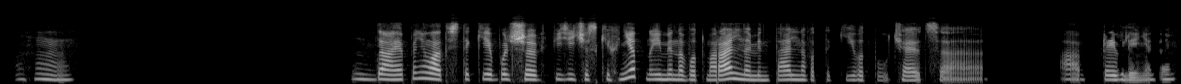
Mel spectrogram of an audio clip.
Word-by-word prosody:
Мгм. 225 -2 -10 2.8
М, 240 -2 -10
да, 235 -2 +3
я 225 - 0
поняла. 265 -1 +1
То - - -16
есть - - +4
такие 235 0 -3
больше 225 -1 +6
физических 230 -1 0
нет, 340 +9 +4
но 230 - -8
именно 230 -1 -1
вот 210 +1 -7
морально, 225 +3 +3
ментально 210 +1 -4
вот 200 - -14
такие 205 +1 -14
вот 200 -1 -9
получаются, 190 0 -7 0.7
а, 235 - -10
а, - - -11 0.2
проявления, 110 - -4
да? - - -10
225 Hz, 120 wpm, -24 LUFS, 210-235 Hz, 2.8 s, больше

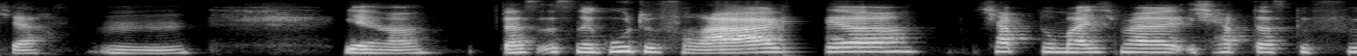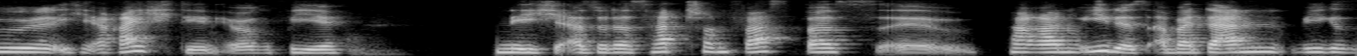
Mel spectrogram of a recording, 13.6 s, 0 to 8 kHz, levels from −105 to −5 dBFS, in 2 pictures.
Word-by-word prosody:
Ja, 165 -1 -6 0.3
mhm. 165 +1 -12 0.8
Ja, 175 -1 -2 0.4
das 190 +1 +1
ist 220 +1 -1
'ne 215 -1 +2
gute 240 -1 -1
Frage. 220 +7 +5 0.3
Ich - - -10
hab 235 0 -1
nur 220 - -4
manchmal 210 -1 +3
ich 185 +3 -7
hab 215 0 -6
das 210 -1 -3
Gefühl, 220 +1 -2
ich 195 -1 -5
erreich 210 +8 0
den 165 -1 -6
irgendwie 175 +1 -5 0.7
nicht. 190 -3 -2
Also 190 +1 -4
das 195 0 -3
hat 225 0 -1
schon 225 -2 -6
fast 235 +3 -1
was, 215 0 0
äh, 95 0 -7 0.3
Paranoides, 210 0 +1
aber 190 +1 -1
dann, 210 +3 +2
wie 210 +1 -6
gesa 205 -2 -8
210 Hz, 145 wpm, -23 LUFS, 185-220 Hz, 0.8 s, Frage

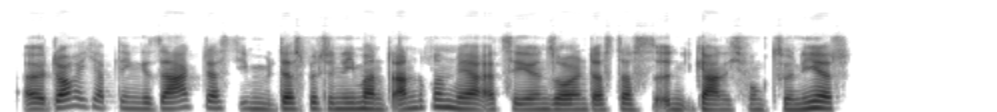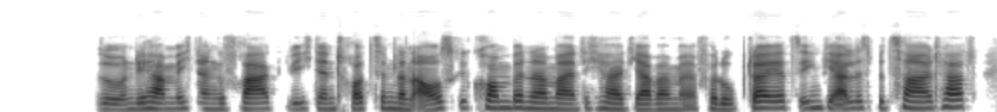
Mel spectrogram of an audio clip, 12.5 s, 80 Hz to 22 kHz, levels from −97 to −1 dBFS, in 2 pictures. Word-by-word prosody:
Äh, 170 0 +1
doch, 215 +4 +4
ich 235 -3 -12
habe 195 0 -7
denen 185 -3 -12
gesagt, 180 +6 +2
dass 195 0 -3
die 175 - -19
m 170 -3 -12
das 175 0 +2
bitte 180 -1 -6
niemand 175 -1 0
anderem 215 +4 +2
mehr 170 -3 +3
erzählen 160 0 -2
sollen, 160 0 +2
dass 150 0 0
das, 160 -2 -3
ähm, 155 +1 -4
gar 155 -2 +6
nicht 150 0 -10
funktioniert. 165 +4 -1 1.5
So, 165 -1 -5
und 160 +2 -8
die 175 - -2
haben 170 -1 +3
mich 175 +2 -7
dann 170 -2 -5
gefragt, 170 +1 +2
wie 165 - -8
ich 170 - -14
denn 170 -1 -4
trotzdem 175 +2 -3
dann 165 -2 0
ausgekommen 195 +6 +1
bin. 205 -1 -2
Dann 175 -1 +2
meinte 165 0 +1
ich 185 - -12
halt: 165 -1 +1
„Ja, 155 0 +4
weil 160 0 -1
meine - - -6
Verlobter 170 +4 +2
jetzt 200 0 -3
irgendwie 200 +2 -3
alles 195 +1 +1
bezahlt 195 +1 +1
hat“, 225 0 +2
175 Hz, 235 wpm, -25 LUFS, 165-195 Hz, 1.5 s, gar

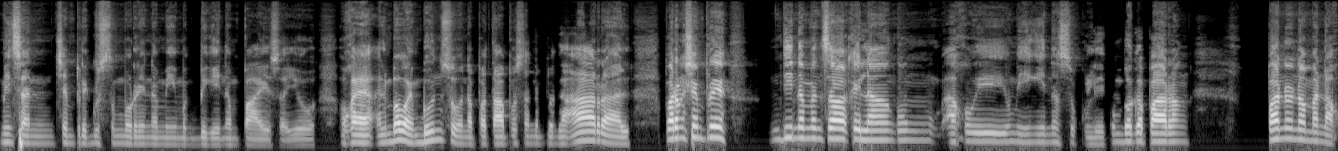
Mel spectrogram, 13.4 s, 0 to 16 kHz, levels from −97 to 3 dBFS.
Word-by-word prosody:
minsan 135 -4 -1
siyempre 135 +1 -5
gusto 135 +1 -6
mo 130 -1 -7
rin 125 -1 -9
na 120 - -9
may 115 0 -12
magbigay 110 -1 -12
ng 110 -1 -14
payo 100 -2 -5
sa'yo. 100 +3 -9 0.4
O - - -7
kaya 145 -1 +5
halimbawa 155 +3 +2
yung 145 - -12
bunso 175 -5 -3
napatapos 130 +2 -3
na 130 - -16
ng 125 -1 -17
pag-aaral 150 +1 +2 0.4
parang 220 +1 +5
siyempre 235 -1 +5 0.4
hindi 200 +4 -1
naman 225 -1 +1
sa 215 -1 +8
kailangan 190 -2 +2
kung 190 0 -9 0.3
ako, 165 +2 -5
eh, 165 -1 -5
humihingi 150 -2 -10
ng 150 0 -12
sukli. 120 -1 -7
Kumbaga 165 +2 -3
parang, 160 0 +4 0.8
"Paano 215 +2 +4
naman 190 -5 0
150 Hz, 160 wpm, -18 LUFS, 130-185 Hz, 0.8 s, sa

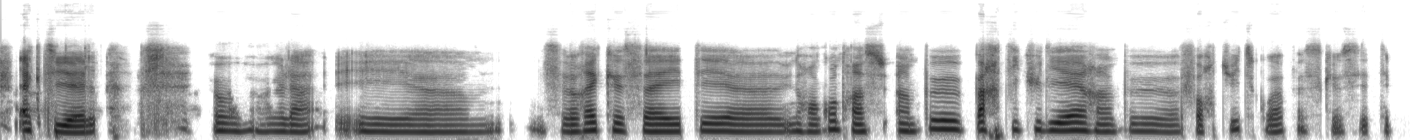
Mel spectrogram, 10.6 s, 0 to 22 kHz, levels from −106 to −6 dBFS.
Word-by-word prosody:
actuel. 160 -4 +5 0.9
Heu, 185 -1 +1 0.3
voilà 170 -1 -1 0.2
et 170 -2 -3
hem, 160 +1 -5 0.4
c'est 170 - -8
vrai 185 +4 +4
que 185 -2 0
ça 170 0 0
a - - +6
été, 175 +1 +2
heu, 165 0 -1
une 170 +1 -4
rencontre 175 +4 -1
un 170 - +4
se - - -4
un 180 -2 0
peu 220 +3 +3
particulière, 195 -2 +3
un 165 0 -1
peu, 180 0 -11 0.3
heu, - - -7
fortuite, 215 +1 -6
quoi, 160 +2 -4
parce - - -13
que - - -10
c'était - - -13
170 Hz, 155 wpm, -26 LUFS, 165-185 Hz, 0.9 s, a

